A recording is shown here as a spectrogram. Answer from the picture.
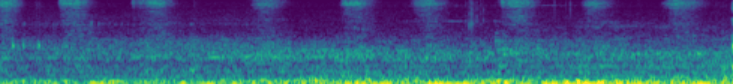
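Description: Trigger spray bottle squirting leather cleaner onto a leather car seat: a rapid run of short hisses, about five a second.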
